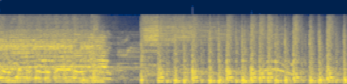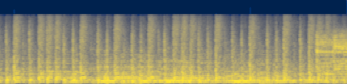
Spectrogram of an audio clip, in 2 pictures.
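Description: Live punk rock band playing loud. About a second and a half in, the music cuts out for half a second. The drum kit then comes back in with a fast, hard-hit beat that carries the rest of the passage.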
